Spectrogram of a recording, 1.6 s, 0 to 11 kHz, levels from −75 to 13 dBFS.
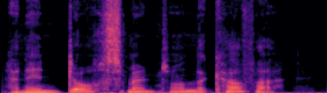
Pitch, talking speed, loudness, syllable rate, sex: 155 Hz, 185 wpm, -19 LUFS, 6.8 syllables/s, male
